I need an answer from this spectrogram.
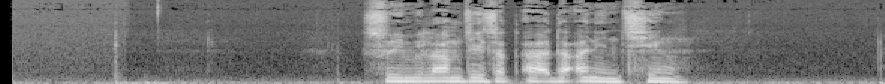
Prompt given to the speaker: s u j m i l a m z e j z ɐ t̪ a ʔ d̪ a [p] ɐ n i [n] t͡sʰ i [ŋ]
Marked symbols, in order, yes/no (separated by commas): no, yes, yes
